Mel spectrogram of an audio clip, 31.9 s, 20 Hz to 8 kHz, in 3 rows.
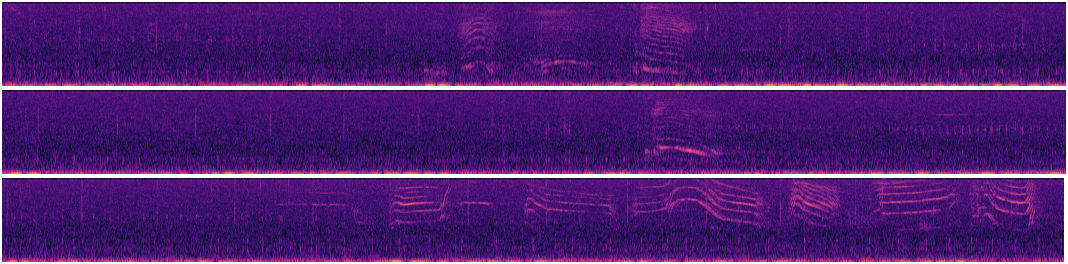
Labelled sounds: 4.6	5.8	killer whale, northern resident, 0.80 to 5.7 kHz
6.4	6.9	killer whale, northern resident, 0.83 to 5.1 kHz
17.2	17.6	killer whale, northern resident, 0.80 to 1.4 kHz
24.0	24.8	killer whale, northern resident, 3.0 to 5.0 kHz
25.2	26.2	killer whale, northern resident, 1.4 to 6.0 kHz
26.6	29.6	killer whale, northern resident, 1.3 to 7.4 kHz
30.0	30.8	killer whale, northern resident, 1.2 to 8.0 kHz
31.1	31.6	killer whale, northern resident, 2.2 to 6.8 kHz

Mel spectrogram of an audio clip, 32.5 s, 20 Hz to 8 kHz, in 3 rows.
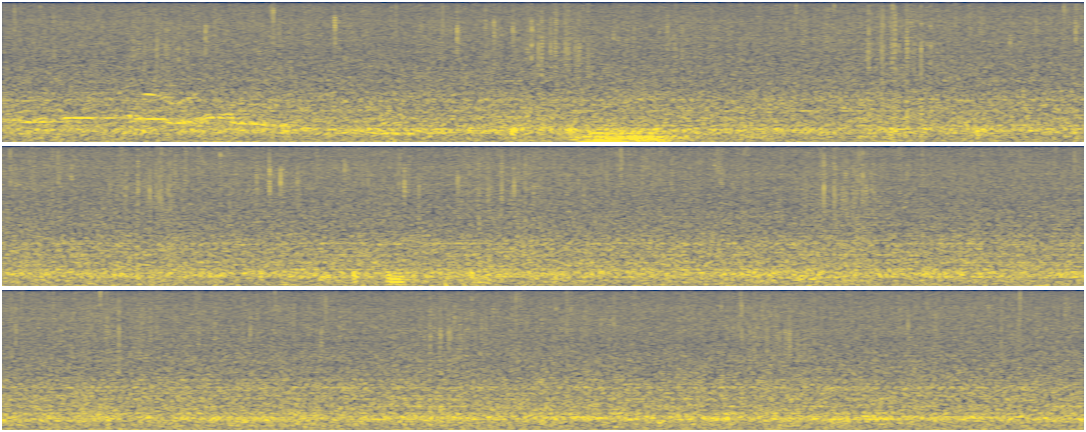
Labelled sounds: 1.4	1.7	humpback whale, 0.97 to 1.1 kHz

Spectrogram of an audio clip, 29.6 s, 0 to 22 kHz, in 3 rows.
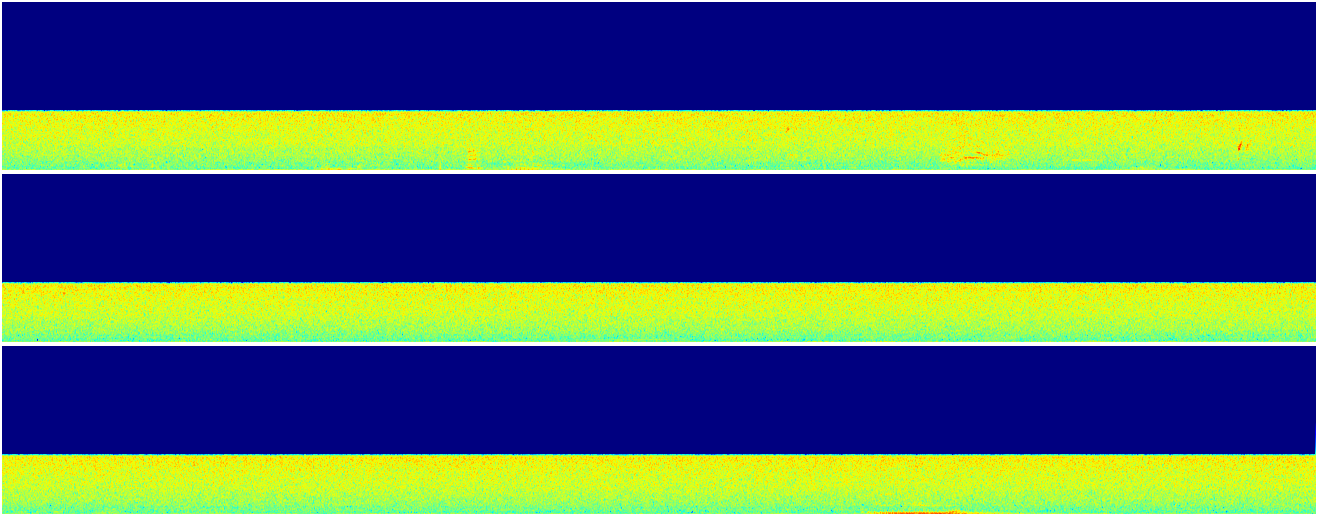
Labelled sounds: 7.3	7.6	humpback whale, 1.9 to 2.4 kHz

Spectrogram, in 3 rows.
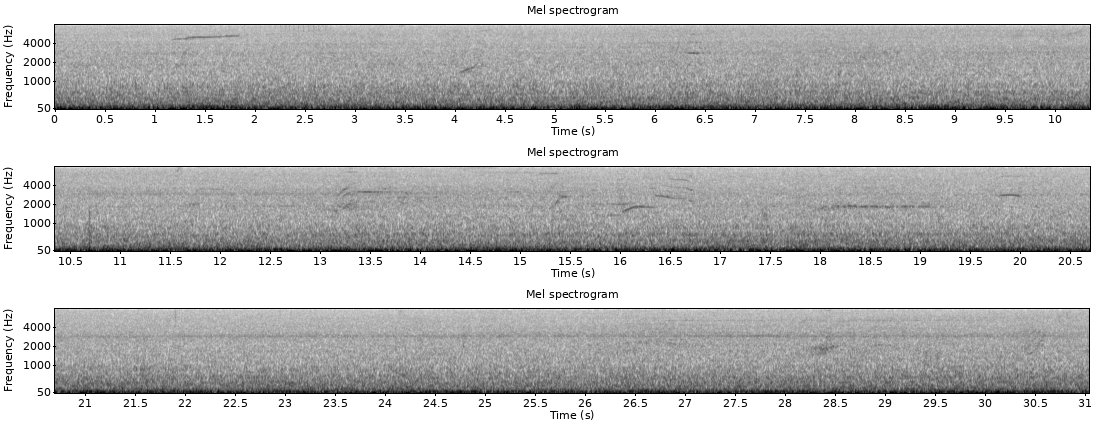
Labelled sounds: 1.1	1.9	killer whale, 4.6 to 5.4 kHz
13.1	13.9	killer whale, 1.6 to 4.0 kHz
15.9	16.8	killer whale, 1.4 to 5.7 kHz

